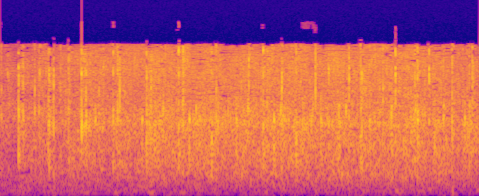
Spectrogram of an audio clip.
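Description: An audience applauds steadily to welcome the next guest lecturer, a dense wash of many hands clapping at an even loudness for a few seconds, with no voices over it.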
